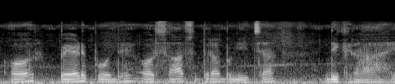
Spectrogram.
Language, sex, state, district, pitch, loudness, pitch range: Hindi, male, Uttar Pradesh, Lucknow, 115 Hz, -17 LUFS, 105-120 Hz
